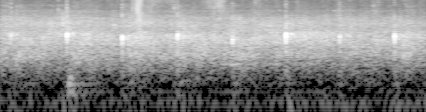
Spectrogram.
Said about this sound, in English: Give the Lord a hand clap of praise.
